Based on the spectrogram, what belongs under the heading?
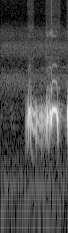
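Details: Spotted dove, used as a trapping lure, giving a brief low rolling burble that rises into an arched coo, with another coo beginning at the end.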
